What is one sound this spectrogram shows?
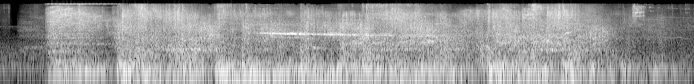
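Fiery spell blasts roar and crackle in a game battle.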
